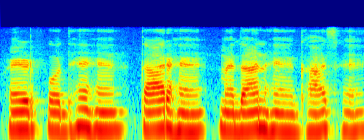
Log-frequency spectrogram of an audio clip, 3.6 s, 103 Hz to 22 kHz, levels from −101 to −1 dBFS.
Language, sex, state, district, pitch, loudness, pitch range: Chhattisgarhi, male, Chhattisgarh, Balrampur, 150 Hz, -15 LUFS, 145-155 Hz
